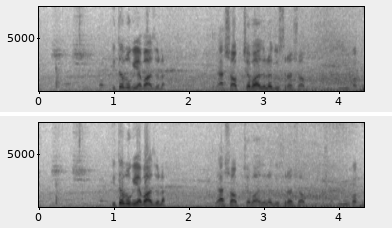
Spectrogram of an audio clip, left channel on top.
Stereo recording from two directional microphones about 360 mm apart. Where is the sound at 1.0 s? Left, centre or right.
Centre.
